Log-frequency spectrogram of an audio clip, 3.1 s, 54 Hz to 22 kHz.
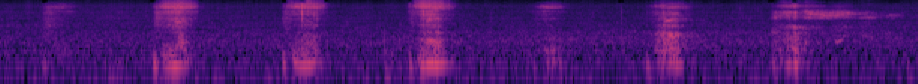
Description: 2 year old rescue Chihuahua / Miniature Pinscher with really bad Kennel Cough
